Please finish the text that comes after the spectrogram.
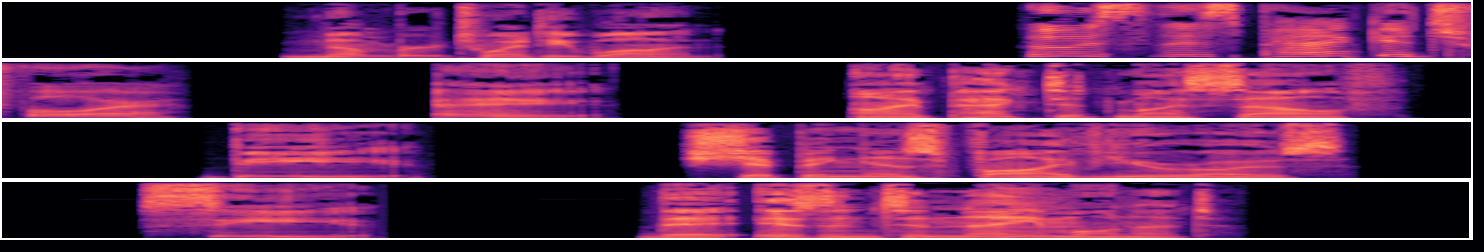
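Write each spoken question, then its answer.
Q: Who's this package for?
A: C: There isn't a name on it.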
